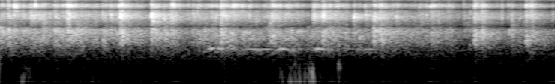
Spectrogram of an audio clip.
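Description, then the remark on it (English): An audience claps steadily for a few seconds, a dense, even patter of many hands with no pauses or cheering, fairly soft overall. “In the yes, clap for him.”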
